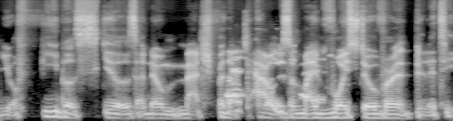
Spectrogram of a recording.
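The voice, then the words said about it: Emperor Palpatine impression. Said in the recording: “the voice of Emperor Palpatine is probably my greatest impression.”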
